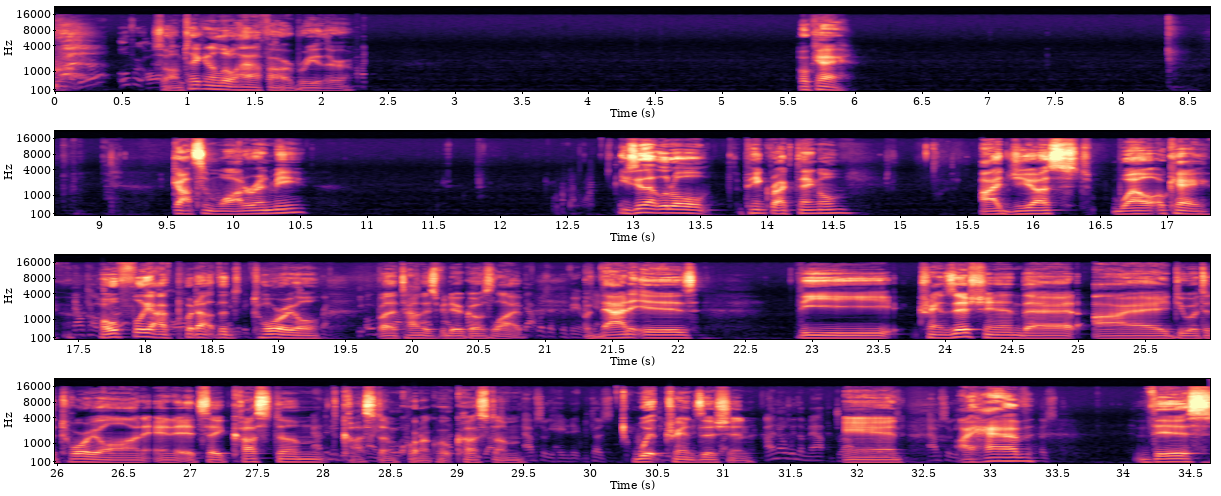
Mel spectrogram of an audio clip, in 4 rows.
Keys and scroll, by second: 0.0-4.2 typing, 13.1 s, 13.3 s, 13.4 s, 14.7 d, 16.0 BackSpace, 16.9 ctrl+s, 17.0 space, 20.3 d, 21.5 space, 22.6-24.5 typing, 27.8 space, 33.0 space, 33.3 space, 33.5 space.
